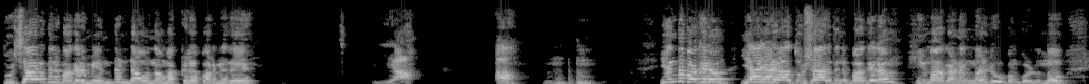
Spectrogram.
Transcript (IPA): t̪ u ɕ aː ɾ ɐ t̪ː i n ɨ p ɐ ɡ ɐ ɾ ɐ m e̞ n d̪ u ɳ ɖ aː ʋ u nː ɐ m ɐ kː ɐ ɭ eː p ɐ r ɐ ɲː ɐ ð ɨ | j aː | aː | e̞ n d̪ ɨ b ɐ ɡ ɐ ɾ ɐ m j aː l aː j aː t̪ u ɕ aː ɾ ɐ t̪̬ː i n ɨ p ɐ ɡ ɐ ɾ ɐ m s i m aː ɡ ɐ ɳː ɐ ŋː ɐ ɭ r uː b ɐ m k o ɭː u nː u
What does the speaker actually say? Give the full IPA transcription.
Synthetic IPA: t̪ u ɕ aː ɾ ɐ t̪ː i n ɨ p ɐ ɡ ɐ ɾ ɐ m e̞ n d̪ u ɳ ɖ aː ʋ u nː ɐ m ɐ kː ɐ ɭ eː p ɐ r ɐ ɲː ɐ ð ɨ | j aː | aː | e̞ n d̪ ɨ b ɐ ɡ ɐ ɾ ɐ m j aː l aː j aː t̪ u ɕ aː ɾ ɐ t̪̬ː i n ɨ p ɐ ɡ ɐ ɾ ɐ m h i m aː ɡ ɐ ɳ ɐ ŋː ɐ ɭ ɾ uː b ɐ m k o ɭː u nː u

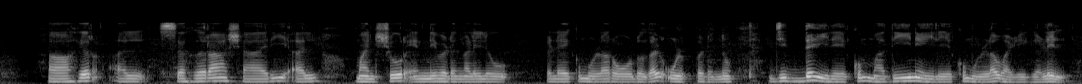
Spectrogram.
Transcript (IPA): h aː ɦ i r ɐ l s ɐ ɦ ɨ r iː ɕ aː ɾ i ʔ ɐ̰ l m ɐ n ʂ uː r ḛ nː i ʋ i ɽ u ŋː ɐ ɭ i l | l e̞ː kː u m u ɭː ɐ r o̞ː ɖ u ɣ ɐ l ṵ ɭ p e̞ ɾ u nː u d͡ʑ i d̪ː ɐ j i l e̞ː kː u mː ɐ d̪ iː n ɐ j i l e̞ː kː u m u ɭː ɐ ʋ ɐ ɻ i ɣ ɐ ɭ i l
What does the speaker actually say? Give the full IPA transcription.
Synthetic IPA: h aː ɦ i r ɐ l s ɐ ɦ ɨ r aː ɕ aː ɾ i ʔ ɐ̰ l m ɐ n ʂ uː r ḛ nː i ʋ i ɽ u ŋː ɐ ɭ i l | l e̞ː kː u m u ɭː ɐ r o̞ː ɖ u ɣ ɐ ɭ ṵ ɭ p e̞ ɽ u nː u d͡ʑ i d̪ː ɐ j i l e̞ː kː u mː ɐ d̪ iː n ɐ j i l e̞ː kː u m u ɭː ɐ ʋ ɐ ɻ i ɣ ɐ ɭ i l

